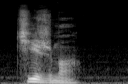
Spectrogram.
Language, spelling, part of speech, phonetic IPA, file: Polish, ciżma, noun, [ˈt͡ɕiʒma], Pl-ciżma.ogg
